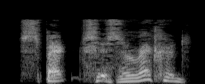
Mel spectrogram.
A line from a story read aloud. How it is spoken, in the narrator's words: he said thickly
